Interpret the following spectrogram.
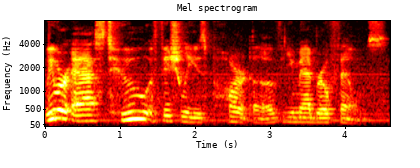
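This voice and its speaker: Bright-voiced man in his twenties. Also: medium pitch, sing-song, unhurried, distant mic, slight background noise, rough recording. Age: 20s. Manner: rambling, self-correcting. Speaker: channel editor and online manager. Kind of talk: casual self-introduction to camera.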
